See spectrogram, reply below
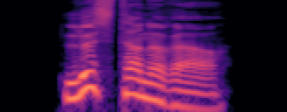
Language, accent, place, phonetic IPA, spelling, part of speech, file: German, Germany, Berlin, [ˈlʏstɐnəʁɐ], lüsternerer, adjective, De-lüsternerer.ogg
- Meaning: inflection of lüstern: 1. strong/mixed nominative masculine singular comparative degree 2. strong genitive/dative feminine singular comparative degree 3. strong genitive plural comparative degree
